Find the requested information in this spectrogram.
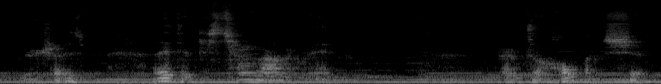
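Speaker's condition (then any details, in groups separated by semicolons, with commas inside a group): Brain injury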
